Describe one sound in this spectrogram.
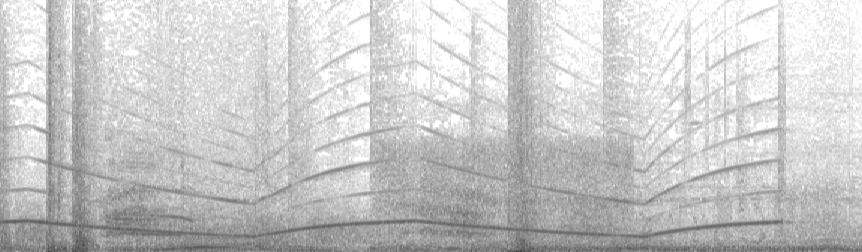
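A siren wails, rising and falling in pitch.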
